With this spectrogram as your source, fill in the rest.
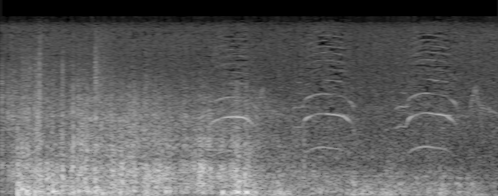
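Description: Cartoon-style thunderstorm with steady rain hiss and rumbling thunder, loud at first and then easing, while bird-like chirps sweep in later over the continuing downpour.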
